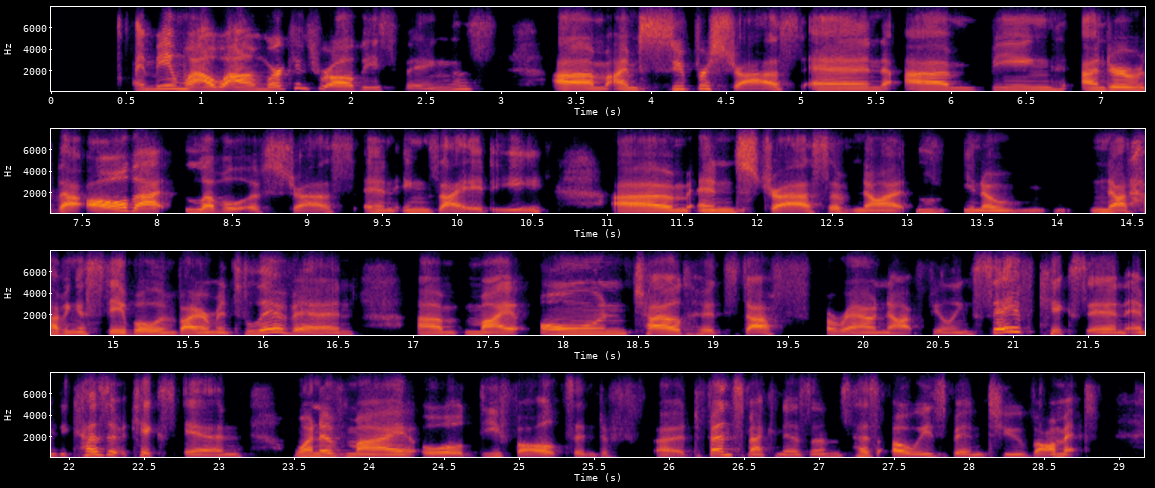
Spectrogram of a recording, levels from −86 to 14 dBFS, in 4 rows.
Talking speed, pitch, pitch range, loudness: 145 wpm, 180 Hz, 165-220 Hz, -21 LUFS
